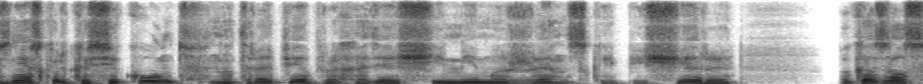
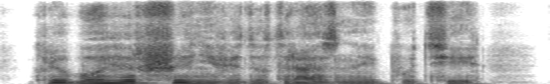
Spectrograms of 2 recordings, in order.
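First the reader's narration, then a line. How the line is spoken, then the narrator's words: Quiet. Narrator (Russian): тихо сказала она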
